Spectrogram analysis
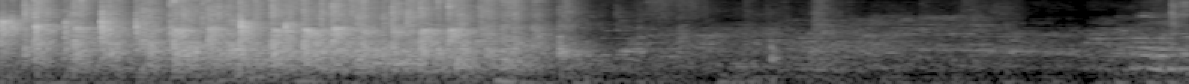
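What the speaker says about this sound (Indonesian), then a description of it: "tepuk tangan buat Arya" Pupils in a classroom clap for a classmate after a correct answer, a dense burst of claps for about four seconds that stops abruptly, leaving quiet room noise and faint scattered sounds.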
